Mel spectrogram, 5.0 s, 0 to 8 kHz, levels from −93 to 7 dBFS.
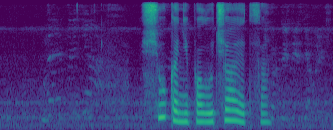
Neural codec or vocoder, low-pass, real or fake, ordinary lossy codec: none; 7.2 kHz; real; none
